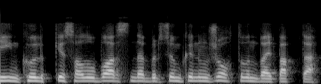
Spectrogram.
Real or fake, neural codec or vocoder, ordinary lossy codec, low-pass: fake; codec, 16 kHz, 0.3 kbps, FocalCodec; Opus, 24 kbps; 7.2 kHz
